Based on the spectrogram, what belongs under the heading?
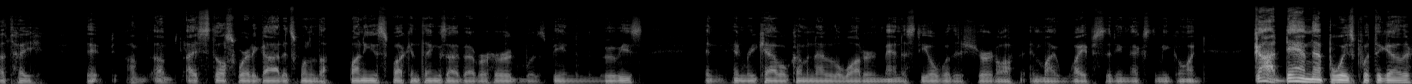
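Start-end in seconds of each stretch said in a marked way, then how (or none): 12.5-14.1 bold, unashamed, loud and proud delivery. Retelling what his wife said beside him in the movie theater, retelling a loud, proud remark. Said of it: "I mean like loud, proud, and stated".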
